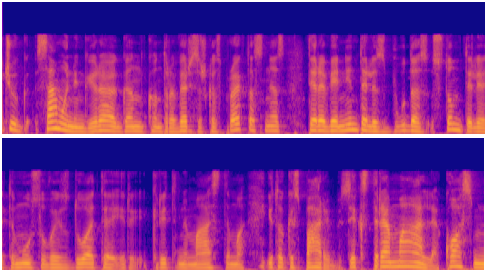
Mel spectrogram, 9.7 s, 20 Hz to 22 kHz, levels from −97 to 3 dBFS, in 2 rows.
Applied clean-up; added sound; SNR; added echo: none; none; none; none.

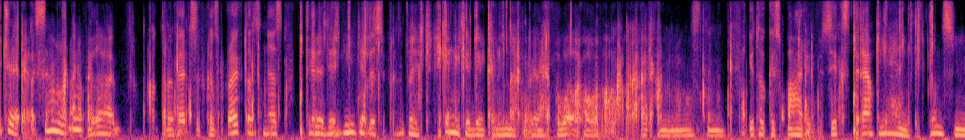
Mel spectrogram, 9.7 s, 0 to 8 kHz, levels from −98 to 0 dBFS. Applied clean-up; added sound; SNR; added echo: neural diffusion model UNIVERSE++.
